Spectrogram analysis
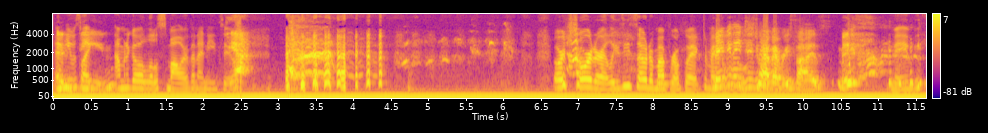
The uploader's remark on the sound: The audio is just not that great in this episode and we’re sorry about that.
